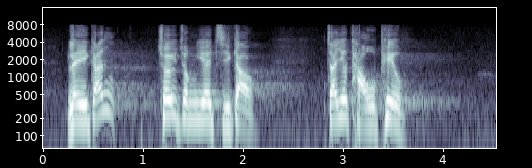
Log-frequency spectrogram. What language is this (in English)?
Cantonese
